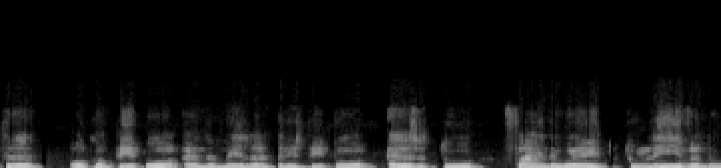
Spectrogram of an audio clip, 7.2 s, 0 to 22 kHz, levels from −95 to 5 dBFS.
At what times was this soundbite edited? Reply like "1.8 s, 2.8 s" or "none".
none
